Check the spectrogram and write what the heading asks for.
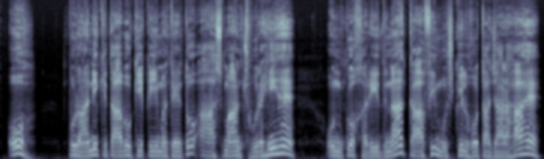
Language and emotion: Urdu, surprised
